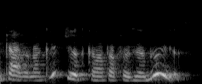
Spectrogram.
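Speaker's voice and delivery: fast, low muttered disbelief; mock astonished aside. Preacher voicing imagined onlookers on the metro, fast and low.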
